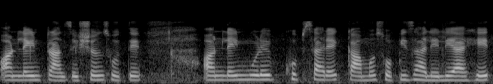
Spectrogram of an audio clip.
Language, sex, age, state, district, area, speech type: Marathi, female, 30-45, Maharashtra, Yavatmal, urban, spontaneous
